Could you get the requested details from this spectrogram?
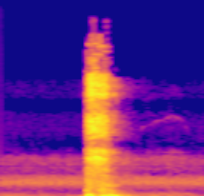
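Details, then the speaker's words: Pet opossum sneezing during a sneeze fit, with the owner suspecting something stuck up his nose: a single short, sharp, hissing burst of air against quiet room noise. "Bless you, Bubba. Wow. Okay. Percy. I think he's got something stuck up his nose."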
